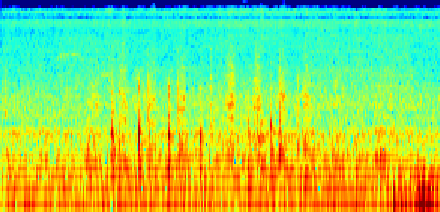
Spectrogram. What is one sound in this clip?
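Bees buzz around a hive.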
